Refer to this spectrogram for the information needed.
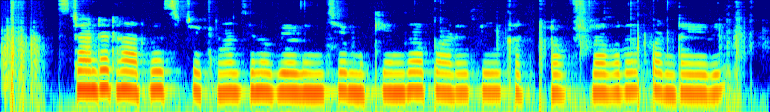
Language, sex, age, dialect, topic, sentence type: Telugu, female, 36-40, Utterandhra, agriculture, question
